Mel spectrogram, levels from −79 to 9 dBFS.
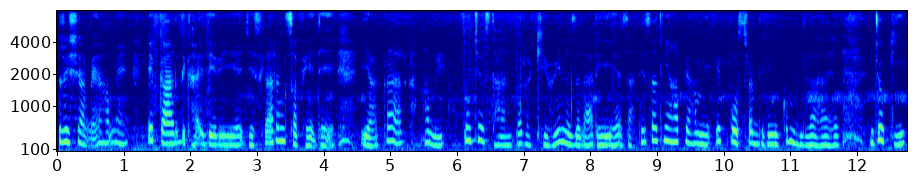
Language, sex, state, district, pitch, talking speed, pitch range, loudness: Hindi, female, Jharkhand, Sahebganj, 205 Hz, 195 wpm, 185-245 Hz, -40 LUFS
